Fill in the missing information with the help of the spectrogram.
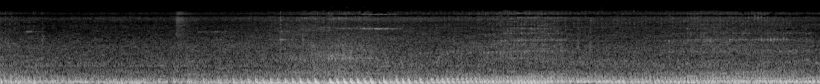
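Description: Motorbike engines and street traffic: a low, steady engine hum close by that grows louder about three seconds in, with scooters passing on a busy street.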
